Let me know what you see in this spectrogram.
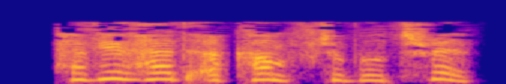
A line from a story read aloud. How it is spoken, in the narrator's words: She asked hastily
